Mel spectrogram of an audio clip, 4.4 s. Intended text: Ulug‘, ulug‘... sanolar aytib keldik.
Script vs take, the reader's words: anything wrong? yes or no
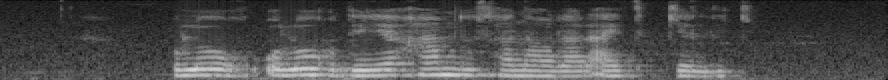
yes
